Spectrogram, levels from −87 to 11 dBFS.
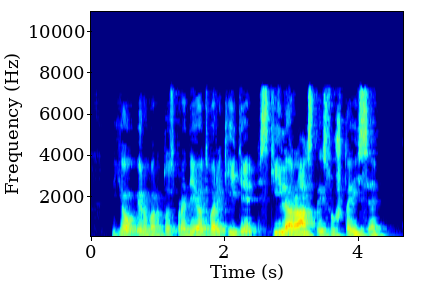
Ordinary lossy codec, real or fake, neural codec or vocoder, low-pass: MP3, 48 kbps; real; none; 7.2 kHz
